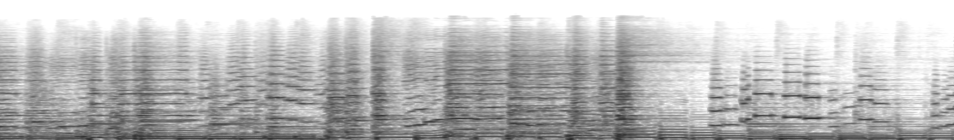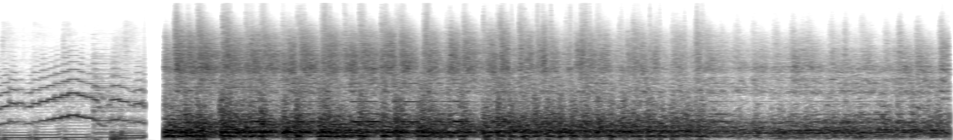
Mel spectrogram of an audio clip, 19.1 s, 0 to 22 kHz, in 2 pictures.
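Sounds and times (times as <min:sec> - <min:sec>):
drum-heavy percussion music: 0:00.0 - 0:06.8, 0:11.2 - 0:19.0
brass music: 0:00.0 - 0:19.0.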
